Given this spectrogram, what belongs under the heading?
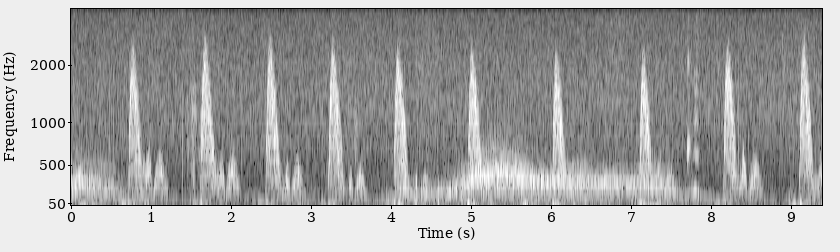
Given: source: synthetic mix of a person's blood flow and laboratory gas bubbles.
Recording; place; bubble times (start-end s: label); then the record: Doppler ultrasound of blood flow; subclavian vein
1.45-1.70 s: bubbles
3.53-3.60 s: bubbles
7.68-7.86 s: bubbles
From the record:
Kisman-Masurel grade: 122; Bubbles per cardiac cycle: 1 to 2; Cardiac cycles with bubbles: 10 to 50%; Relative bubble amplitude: moderate (0.250 to 0.450); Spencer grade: 2 (many but less than half of the cardiac periods contain bubble signals, singularly or in groups); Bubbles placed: anywhere in the cardiac cycle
